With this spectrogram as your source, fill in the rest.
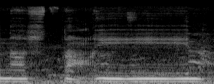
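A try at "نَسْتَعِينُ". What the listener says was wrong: Nah, maaf Bu, bunyi sin harus jelas. Nas. Kayak S biasa.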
